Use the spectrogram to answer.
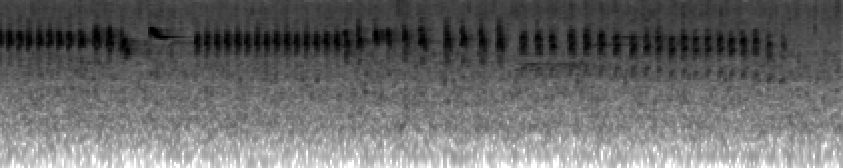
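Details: Fighting song of a Eurasian tree sparrow, used as a training recording for cage birds: rapid strings of clipped, bright chirps pouring out almost without pause, with one sharp higher note early on, then tapering off near the end.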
